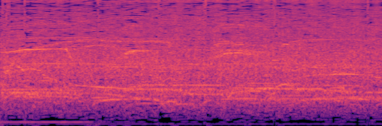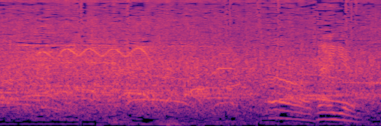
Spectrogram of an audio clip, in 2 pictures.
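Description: Sustained audience applause fills the whole stretch, a dense, steady wash of clapping mixed with crowd cheers and a few rising whistles, loud throughout without any clear break.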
